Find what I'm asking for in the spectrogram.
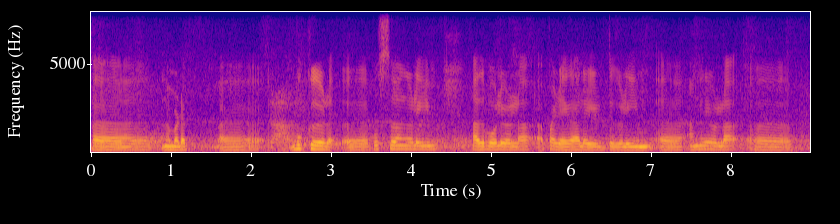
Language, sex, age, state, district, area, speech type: Malayalam, female, 30-45, Kerala, Alappuzha, urban, spontaneous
